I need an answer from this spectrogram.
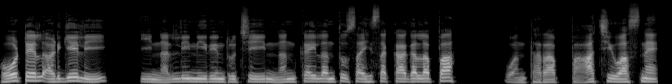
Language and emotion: Kannada, disgusted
